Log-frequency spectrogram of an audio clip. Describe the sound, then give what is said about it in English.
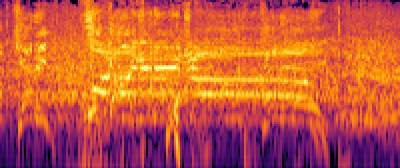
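A wrestling arena crowd cheers loudly and steadily, with rising whoops and yells over a dense roar, plus a couple of sharp thuds like ring slams. “Listen to this crowd.”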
